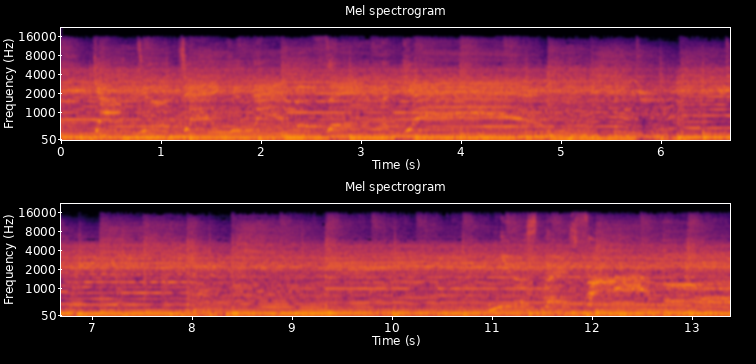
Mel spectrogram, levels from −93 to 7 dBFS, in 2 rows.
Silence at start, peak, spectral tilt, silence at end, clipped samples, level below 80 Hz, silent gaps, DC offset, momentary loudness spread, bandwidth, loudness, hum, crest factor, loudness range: 0 s; -2 dBFS; -4.5 dB/octave; 0 s; under 0.1%; -34 dBFS; none; under 0.1%; 3 LU; 16 kHz; -17 LUFS; none; 14 dB; 2 LU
